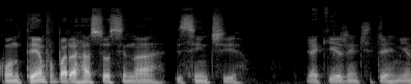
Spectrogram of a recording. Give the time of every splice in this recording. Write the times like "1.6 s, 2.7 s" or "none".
2.9 s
